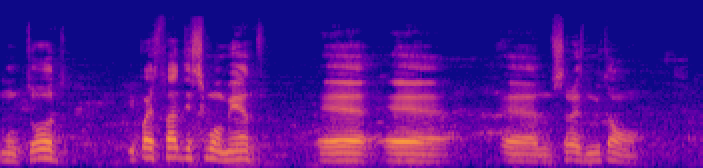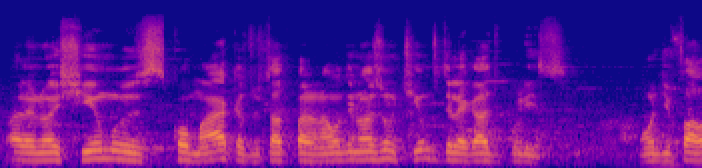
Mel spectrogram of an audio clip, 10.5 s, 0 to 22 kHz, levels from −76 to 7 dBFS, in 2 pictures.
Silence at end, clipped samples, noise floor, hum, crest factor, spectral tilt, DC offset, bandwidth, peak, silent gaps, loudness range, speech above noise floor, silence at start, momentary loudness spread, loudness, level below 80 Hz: 0 s; under 0.1%; -48 dBFS; none; 20 dB; -3.5 dB/octave; under 0.1%; 15.5 kHz; -6 dBFS; none; 4 LU; 23 dB; 0 s; 13 LU; -24 LUFS; -62 dBFS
